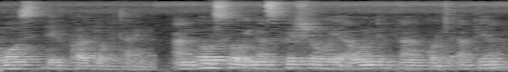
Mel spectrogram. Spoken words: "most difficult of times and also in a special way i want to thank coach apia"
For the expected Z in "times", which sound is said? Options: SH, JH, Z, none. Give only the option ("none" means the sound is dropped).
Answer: none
